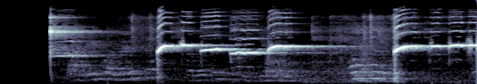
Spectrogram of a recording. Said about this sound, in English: Yeah, the parrot singing. There's a reason why. What the fuck? That's the coolest thing I've ever heard. Do you know what though? I think it's a glycocatoo, and they are very clever.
